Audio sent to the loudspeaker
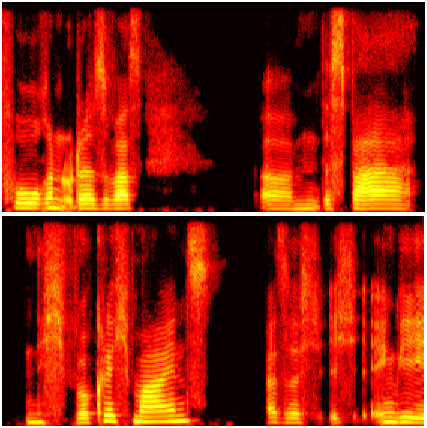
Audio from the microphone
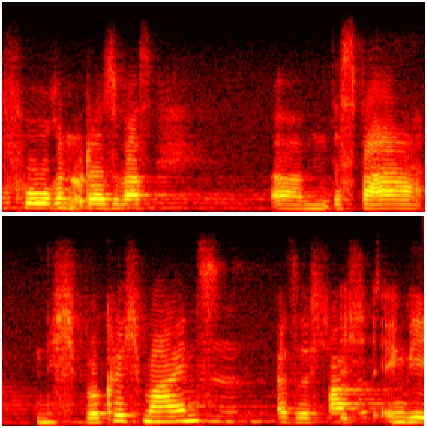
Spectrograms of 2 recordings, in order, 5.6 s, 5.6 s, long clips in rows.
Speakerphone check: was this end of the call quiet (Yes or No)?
No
